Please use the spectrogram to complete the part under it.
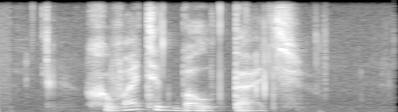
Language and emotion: Russian, angry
